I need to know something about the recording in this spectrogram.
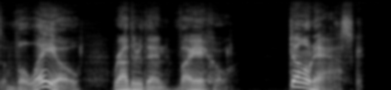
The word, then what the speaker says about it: Vallejo: It was named for Mariano Guadalupe Vjo, a California who served in the California territorial legislature and was a proponent of statehood.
